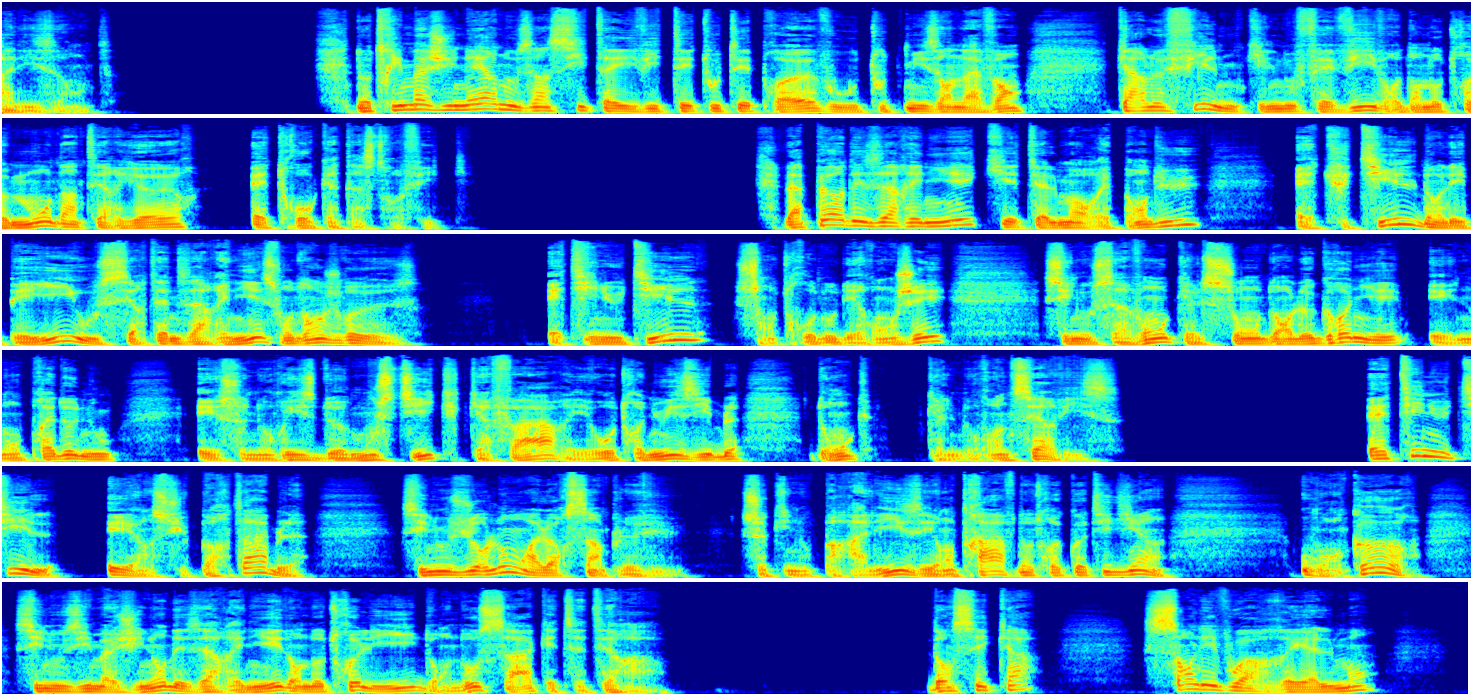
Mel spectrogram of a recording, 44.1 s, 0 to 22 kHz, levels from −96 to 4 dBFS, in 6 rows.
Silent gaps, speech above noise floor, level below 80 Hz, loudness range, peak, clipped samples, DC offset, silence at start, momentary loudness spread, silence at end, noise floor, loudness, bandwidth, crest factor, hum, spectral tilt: 0.71-1.56 s, 9.79-11.11 s, 27.76-28.75 s; 65 dB; -34 dBFS; 4 LU; -2 dBFS; under 0.1%; under 0.1%; 0 s; 9 LU; 0.5 s; -82 dBFS; -18 LUFS; 18 kHz; 18 dB; none; -5.5 dB/octave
